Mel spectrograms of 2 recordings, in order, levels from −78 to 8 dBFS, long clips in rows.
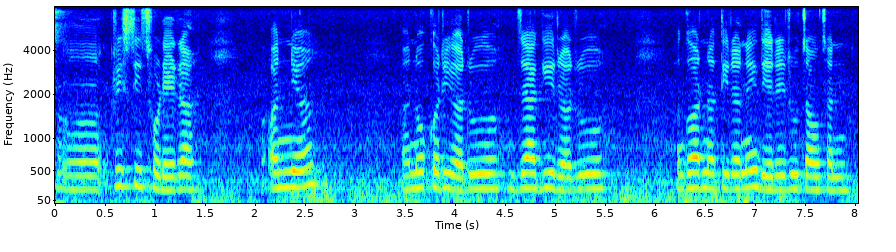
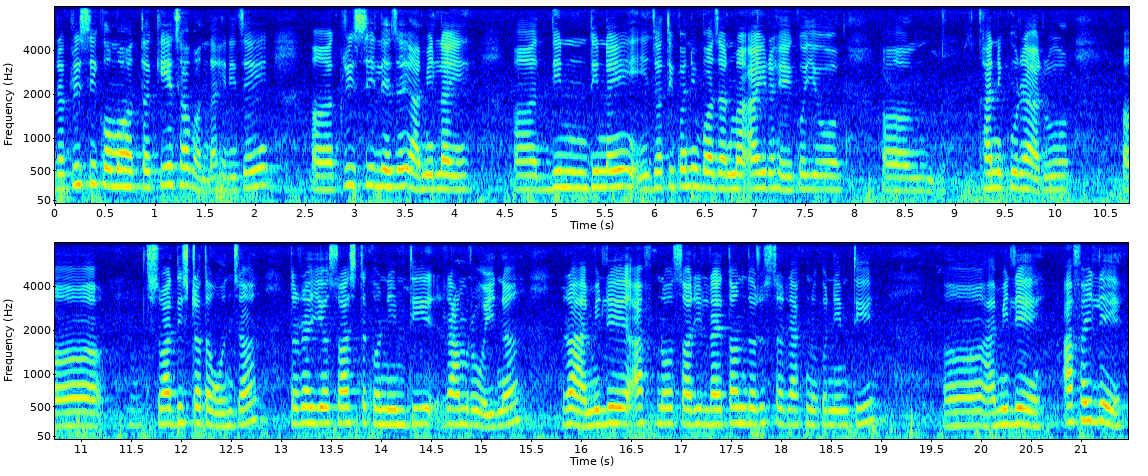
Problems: none marked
